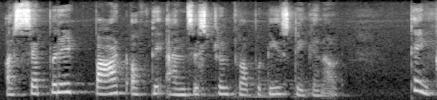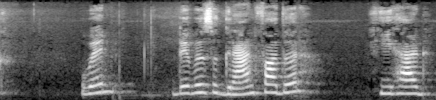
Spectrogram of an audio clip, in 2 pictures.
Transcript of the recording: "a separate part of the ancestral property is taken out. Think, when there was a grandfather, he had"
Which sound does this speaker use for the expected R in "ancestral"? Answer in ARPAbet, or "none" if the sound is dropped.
R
